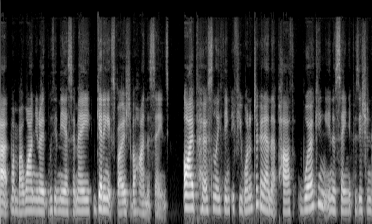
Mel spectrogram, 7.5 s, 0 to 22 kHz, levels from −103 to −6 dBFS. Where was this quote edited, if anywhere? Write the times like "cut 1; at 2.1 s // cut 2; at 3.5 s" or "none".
cut 1; at 1.4 s // cut 2; at 3.4 s

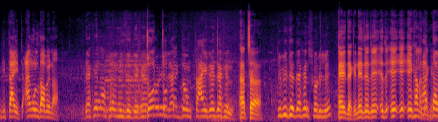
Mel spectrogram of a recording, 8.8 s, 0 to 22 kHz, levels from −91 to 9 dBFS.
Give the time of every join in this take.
cut 1; at 3.1 s

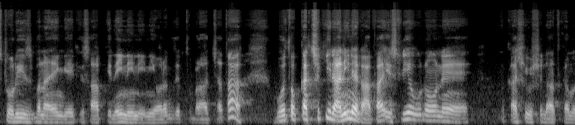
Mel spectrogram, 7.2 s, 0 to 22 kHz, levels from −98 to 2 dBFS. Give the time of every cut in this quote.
none

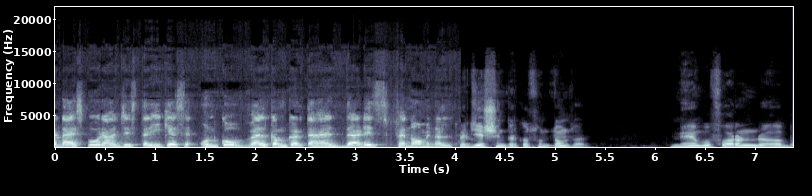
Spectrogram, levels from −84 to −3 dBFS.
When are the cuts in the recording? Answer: cut 1; at 4.1 s

